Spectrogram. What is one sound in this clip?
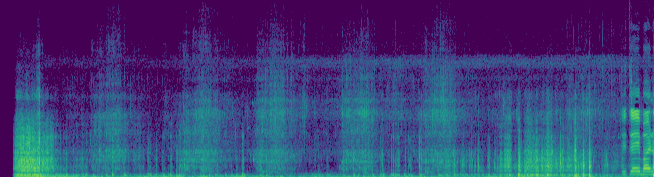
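A dog splashes as it paddles through shallow water.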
